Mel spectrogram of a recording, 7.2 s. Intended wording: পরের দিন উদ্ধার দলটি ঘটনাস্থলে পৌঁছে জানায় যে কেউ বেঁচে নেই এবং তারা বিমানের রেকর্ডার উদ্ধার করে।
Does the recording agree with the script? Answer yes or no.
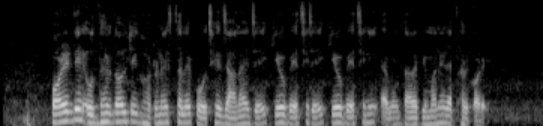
no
